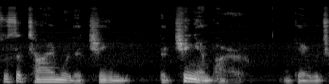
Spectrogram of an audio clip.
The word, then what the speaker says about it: Qing: a time where the Ching the Qing Empire okay which was the uh dominant Empire there in China it's spelled q-i-n-g ching was actually in a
